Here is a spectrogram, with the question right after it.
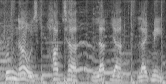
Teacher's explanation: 唱里面读的是很轻很轻的。我们来看下一句 Who knows how to love you like me 原唱版这一句里面的音咬的都很模糊，注意 who knows 要连读，而且结尾的是 z 浊辅音， how to 读成 hotter， you 读成 ya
